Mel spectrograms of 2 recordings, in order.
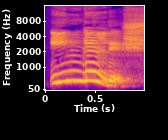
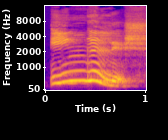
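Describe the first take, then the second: First: English with a short i, lifted and stressed at the start; English, short i stressed high; stress on the first syllable. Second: English said with a short first i, stressed high; English with the weight on the opening short i; stress on the first syllable. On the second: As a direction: hit the start of English with a short i. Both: Shown as a demonstration. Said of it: "देखिए जोर पड़ रहा है".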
